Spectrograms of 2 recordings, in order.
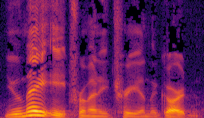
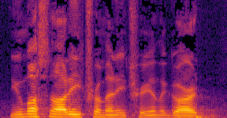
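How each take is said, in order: First: The word "may" stressed with a falling tune. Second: The word "not" leaned on with a falling tune; stress on not. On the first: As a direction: lean on "may" to show permission. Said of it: "'cause God had said". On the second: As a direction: lean on "not" as the serpent's twist. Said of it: "except for the word "not". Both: Shown as a demonstration.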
